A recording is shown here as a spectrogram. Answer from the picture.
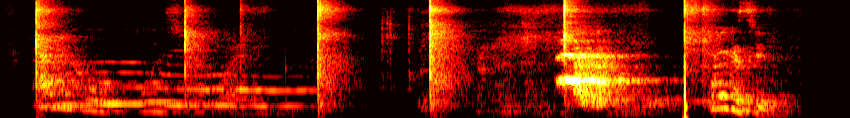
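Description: People's voices in a small room, with several sharp clicks and a short loud high-pitched cry about three seconds in.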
